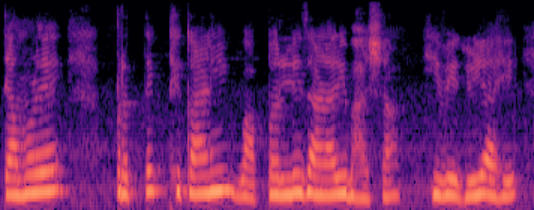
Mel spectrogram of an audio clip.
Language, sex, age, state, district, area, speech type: Marathi, female, 18-30, Maharashtra, Sangli, urban, spontaneous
